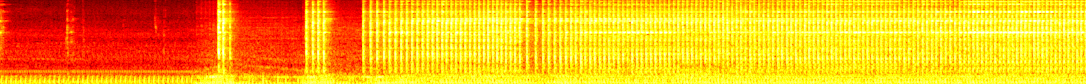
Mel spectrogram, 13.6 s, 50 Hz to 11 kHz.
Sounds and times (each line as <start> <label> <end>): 0.0 four stroke petrol (gasoline) engine 13.5
2.5 hydraulic jackhammer 3.1
3.8 hydraulic jackhammer 13.5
